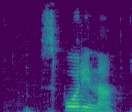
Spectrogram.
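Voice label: "спорина", Komi, female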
